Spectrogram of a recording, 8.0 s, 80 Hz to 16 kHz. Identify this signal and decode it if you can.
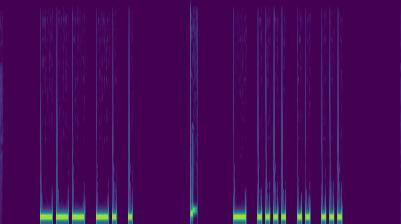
Morse code, heard as a keyed tone, about 15 wpm, 700 Hz. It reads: ONE THIS
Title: Sentences from Top 100 Words - New Word Drill - 15wpm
